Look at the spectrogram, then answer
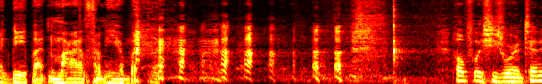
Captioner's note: laughter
